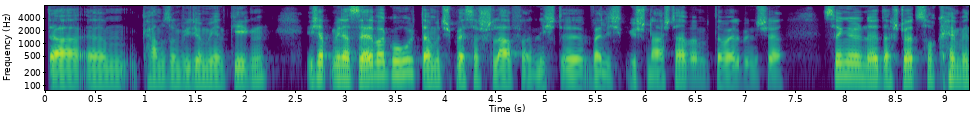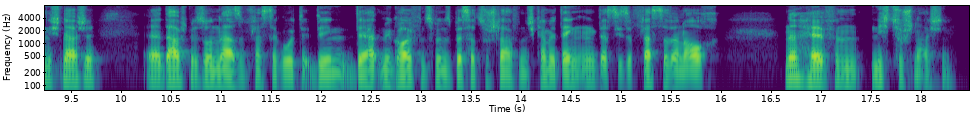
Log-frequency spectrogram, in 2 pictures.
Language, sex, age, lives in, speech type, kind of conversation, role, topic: German, male, 25-29, Germany, conversation, advice, advisor, Wie beeinträchtigt dich der Schlaf deines Partners durch Schnarchen oder einen anderen Schlafrhythmus?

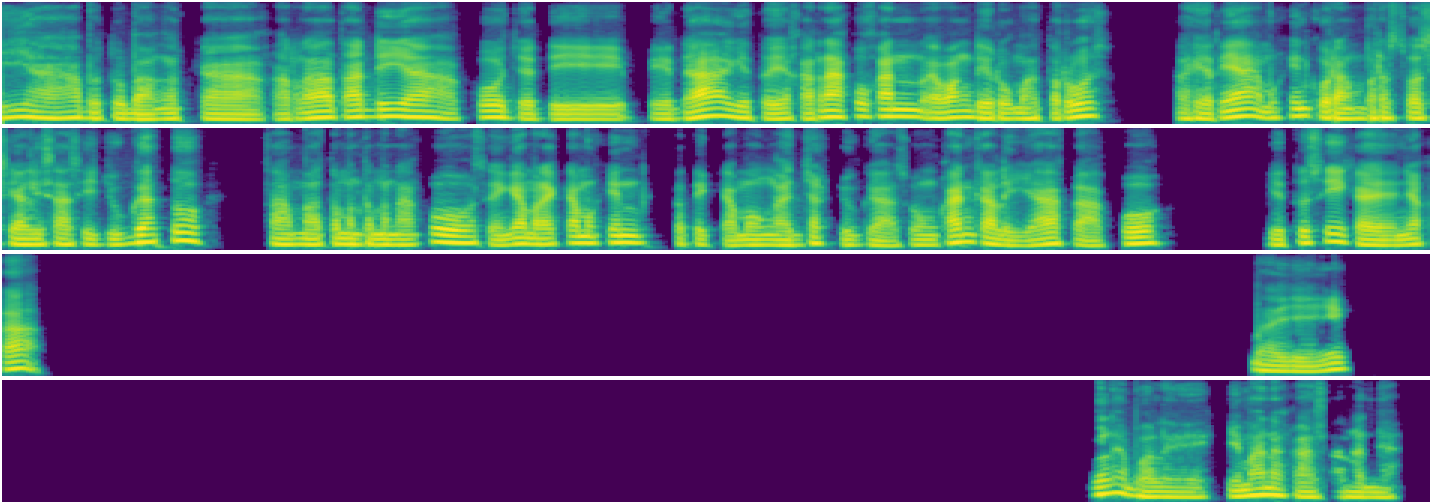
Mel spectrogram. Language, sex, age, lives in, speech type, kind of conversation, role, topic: Indonesian, male, 25-29, Indonesia, conversation, advice, user, Bagaimana cara menjaga konsistensi dengan menetapkan tujuan sederhana saat saya mudah kehilangan motivasi?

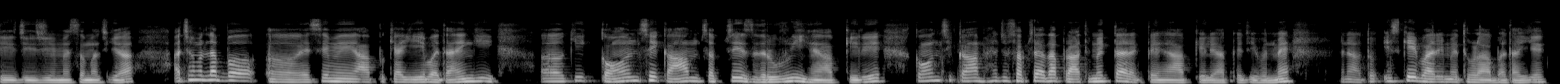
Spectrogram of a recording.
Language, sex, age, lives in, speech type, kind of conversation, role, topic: Hindi, male, 25-29, India, conversation, advice, advisor, मैं अपनी दिनचर्या कैसे बनाऊँ और समय का प्रभावी बँटवारा कैसे करूँ?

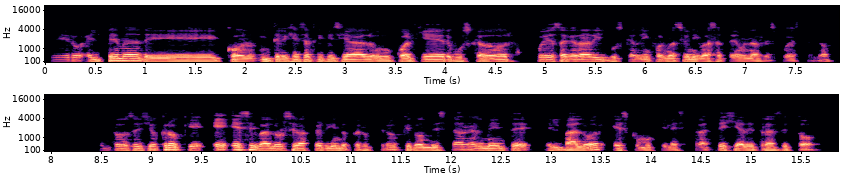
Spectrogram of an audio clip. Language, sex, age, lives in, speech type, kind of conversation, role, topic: Spanish, male, 25-29, Spain, conversation, podcast, guest, ¿Cómo equilibras tu creatividad con la necesidad de ganar dinero?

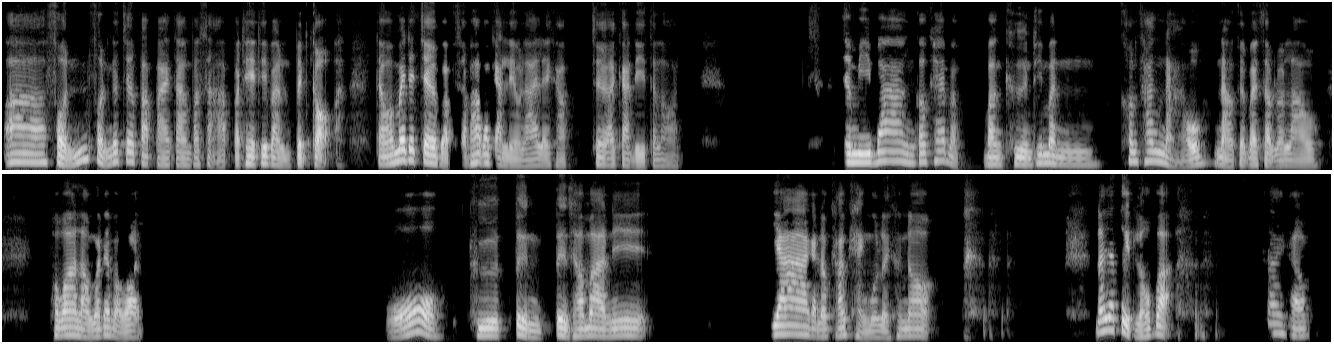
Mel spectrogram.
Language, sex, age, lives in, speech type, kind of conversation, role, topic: Thai, male, 45-49, Thailand, conversation, podcast, guest, ช่วยเล่าทริปที่คุณชอบที่สุดให้ฟังหน่อยได้ไหม?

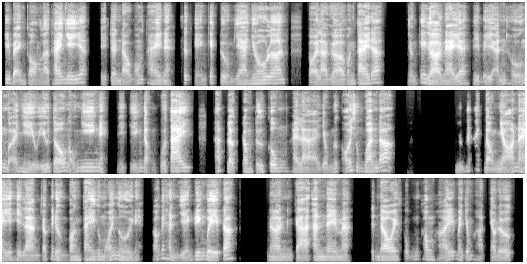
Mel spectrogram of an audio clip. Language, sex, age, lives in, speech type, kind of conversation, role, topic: Vietnamese, male, 30-34, Vietnam, read, expert-assistant, expert, Vì sao con người lại có dấu vân tay khác nhau?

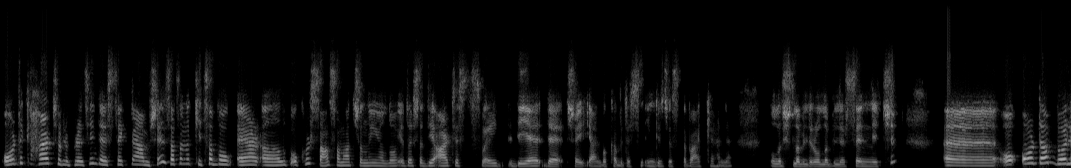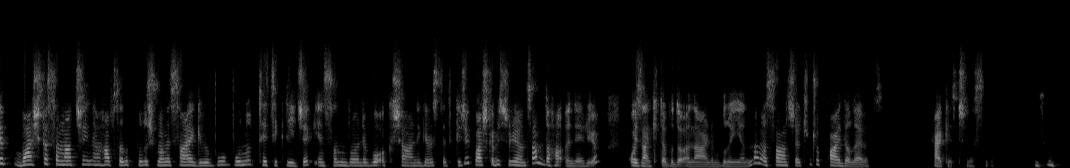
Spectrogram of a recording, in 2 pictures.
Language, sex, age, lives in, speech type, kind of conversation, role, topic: Turkish, female, 40-44, Greece, conversation, advice, advisor, Odaklanma süremi artırıp dikkatimi korumak için hangi alışkanlıkları geliştirebilirim?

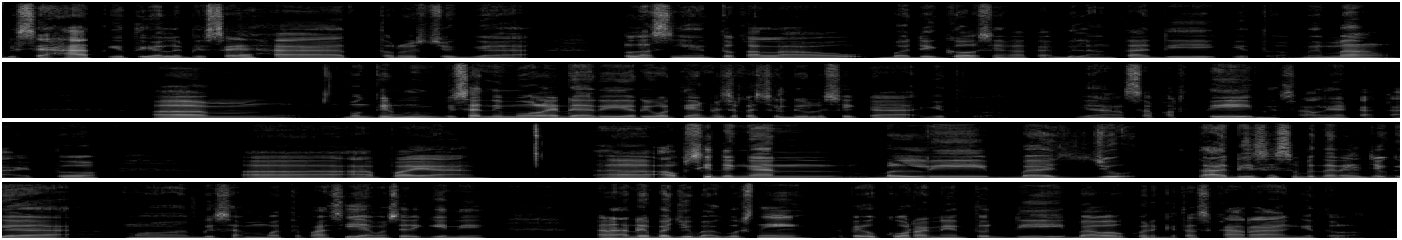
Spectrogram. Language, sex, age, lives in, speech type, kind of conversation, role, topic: Indonesian, male, 35-39, Indonesia, conversation, advice, advisor, Bagaimana saya bisa mengaitkan hadiah dengan tujuan saya?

